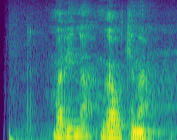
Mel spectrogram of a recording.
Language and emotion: Russian, neutral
